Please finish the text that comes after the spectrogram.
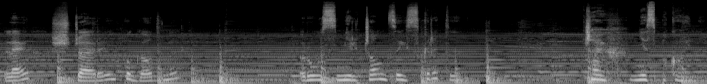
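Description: A woman narrating a scripted audio drama legend in a measured, literary storytelling manner, with deliberate pauses. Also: medium pitch. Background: music.

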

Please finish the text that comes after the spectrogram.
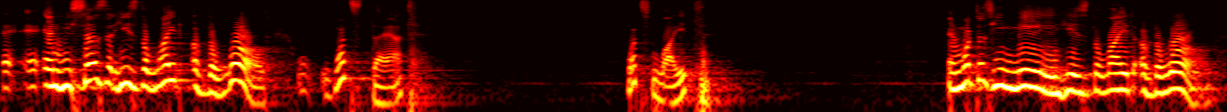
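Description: A man's voice: high voice, big pitch swings, mellow, pitched above the performer's own voice, full character voice. A man playing a lonely blind beggar. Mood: searching. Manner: questioning, halting inner monologue. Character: lonely blind adult male beggar by a road. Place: large church sanctuary, indoors. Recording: long church reverb.

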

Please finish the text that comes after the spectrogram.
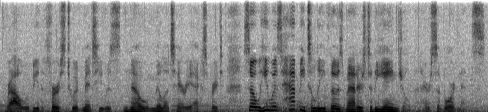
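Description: A man's voice: medium pitch, lively intonation, fairly quick, few pauses, background noise. A man reading scripted narration for a fantasy audio drama. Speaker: narrator and podcast host.

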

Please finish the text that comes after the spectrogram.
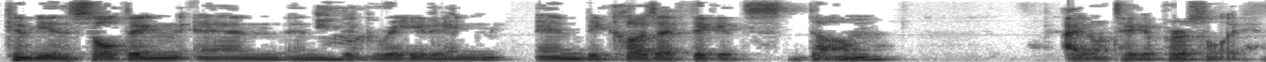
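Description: A man's voice: extremely low pitch, moderate pace, husky. A man in casual chat on a streamed show, earnest, often restarting his sentences over a video call. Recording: dull lo-fi stream audio.

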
